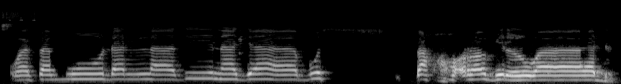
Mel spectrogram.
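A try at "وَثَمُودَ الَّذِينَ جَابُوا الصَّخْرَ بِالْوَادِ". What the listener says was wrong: Bukan sah. Sod ya sod. Suaranya sokhro, bukan sakhro.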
